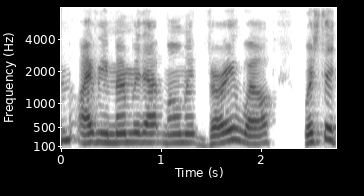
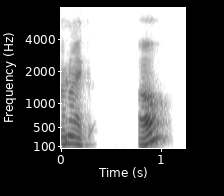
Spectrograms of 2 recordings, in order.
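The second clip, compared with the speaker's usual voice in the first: normal talking voice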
